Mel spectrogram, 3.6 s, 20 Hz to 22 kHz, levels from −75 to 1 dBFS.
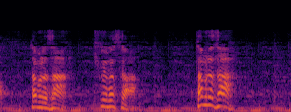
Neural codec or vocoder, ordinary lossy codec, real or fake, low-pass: none; none; real; 7.2 kHz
